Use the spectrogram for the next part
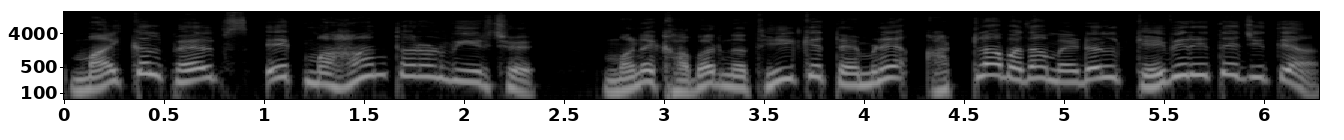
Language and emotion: Gujarati, surprised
